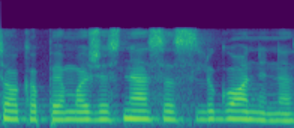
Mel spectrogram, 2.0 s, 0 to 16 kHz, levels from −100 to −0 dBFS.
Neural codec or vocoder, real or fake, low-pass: none; real; 7.2 kHz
